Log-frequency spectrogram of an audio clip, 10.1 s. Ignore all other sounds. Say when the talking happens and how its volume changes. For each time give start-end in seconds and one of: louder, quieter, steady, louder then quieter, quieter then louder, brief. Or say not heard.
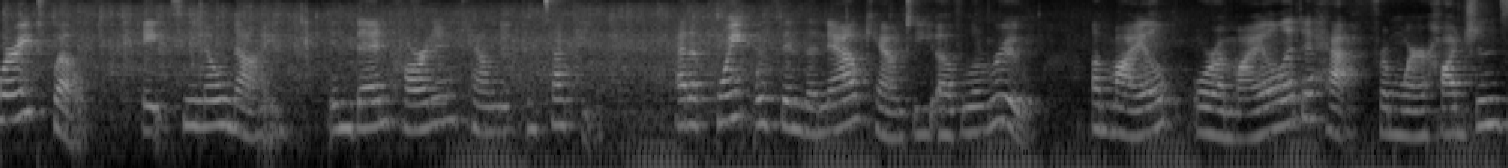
0.0-10.0 steady.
